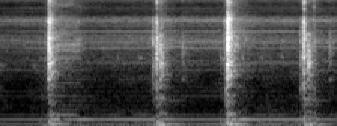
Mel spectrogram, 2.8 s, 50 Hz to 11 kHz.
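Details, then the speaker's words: 2000 Toyota Celica that would not start: sharp isolated clicks under a low hum, no cranking; single click, no crank. Owner suspects the starter, with a dead battery also involved; not confirmed. "a click and a vibrating noise so i'm going to try to figure out what that means i pretty sure it's the starter i'm pretty sure it's the starter"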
